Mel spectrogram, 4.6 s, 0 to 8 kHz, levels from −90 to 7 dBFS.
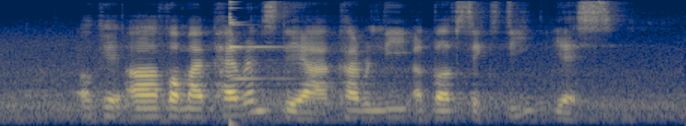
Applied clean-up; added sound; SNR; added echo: none; Tap / Glass; 10 dB; none.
